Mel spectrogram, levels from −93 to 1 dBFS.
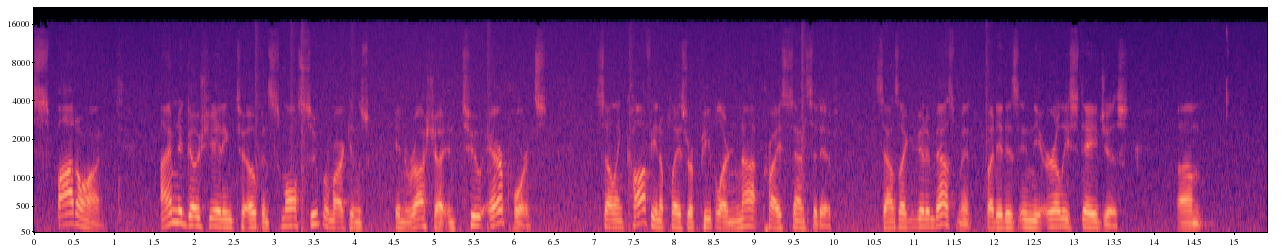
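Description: Speech recording with no technical faults found; the only background is room noise sitting about 20 dB below the speech, which belongs to the recording space rather than the signal chain.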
